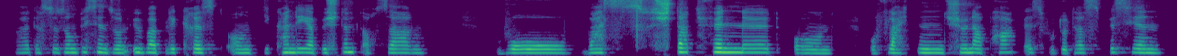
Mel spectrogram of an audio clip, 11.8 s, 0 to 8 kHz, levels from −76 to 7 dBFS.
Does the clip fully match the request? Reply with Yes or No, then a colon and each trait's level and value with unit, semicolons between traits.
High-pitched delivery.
Yes: high, 200 Hz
